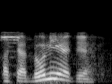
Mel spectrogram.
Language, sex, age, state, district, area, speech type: Marathi, male, 30-45, Maharashtra, Akola, urban, conversation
